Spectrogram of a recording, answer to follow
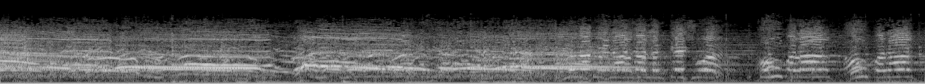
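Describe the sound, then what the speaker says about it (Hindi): A dense crowd of people pushing and jostling for tickets, a loud continuous babble of many voices with occasional shouts and whoops, music and talk running over it throughout. "आज तो इतनी भीड़ है कि मालामाल हो जाएंगे"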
